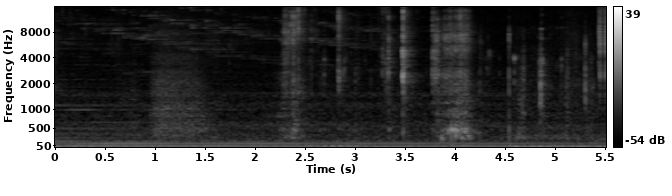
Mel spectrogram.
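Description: A few short clicks and knocks over a steady low hum, the loudest about three and a half and four seconds in.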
